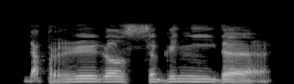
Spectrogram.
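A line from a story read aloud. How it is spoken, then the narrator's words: Angry hiss. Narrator (Russian): офицер и, выкатив глаза, злобно шипел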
